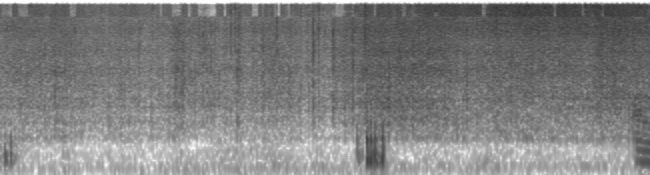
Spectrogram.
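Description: Rice stir-fried in a pan with soy sauce keeps up a steady close sizzle while the ingredients are tossed together, with a few brief scraping knocks of the utensil against the pan.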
